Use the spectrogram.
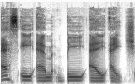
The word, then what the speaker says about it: Sembah: And then he performed the first, I think it's pronounced Semba. It's Sembah, according to Wikipedia.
